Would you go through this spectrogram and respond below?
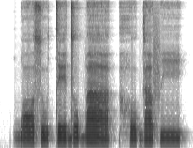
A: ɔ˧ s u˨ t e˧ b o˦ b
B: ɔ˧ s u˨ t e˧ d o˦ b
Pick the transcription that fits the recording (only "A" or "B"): B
